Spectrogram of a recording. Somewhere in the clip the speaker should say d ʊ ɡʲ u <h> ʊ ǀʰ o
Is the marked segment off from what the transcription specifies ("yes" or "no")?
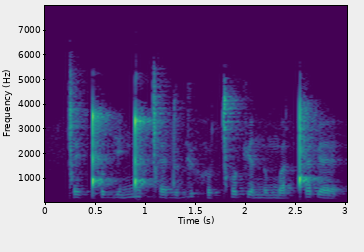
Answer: no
